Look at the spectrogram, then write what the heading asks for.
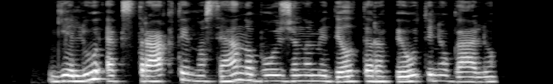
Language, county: Lithuanian, Klaipėda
